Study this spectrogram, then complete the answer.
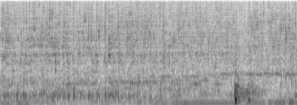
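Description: Brown turbid water is poured into the top of a biosand filter outdoors in Cambodia, a continuous splashing, gurgling pour under steady background noise, with a brief louder clunk near the end.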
